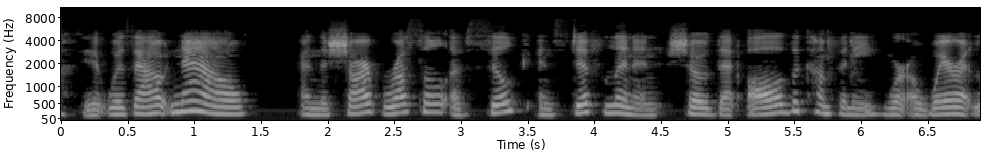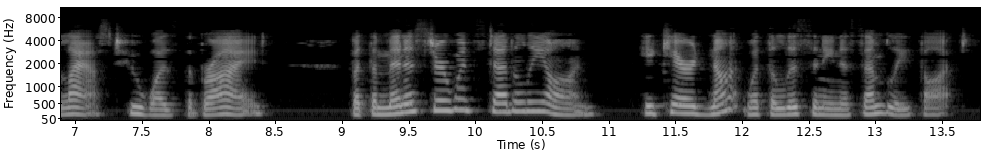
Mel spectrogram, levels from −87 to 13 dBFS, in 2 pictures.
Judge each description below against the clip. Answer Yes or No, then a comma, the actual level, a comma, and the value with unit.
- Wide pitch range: No, average, 4.6 semitones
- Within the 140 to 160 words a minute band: No, average, 175 wpm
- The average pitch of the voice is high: Yes, high, 200 Hz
